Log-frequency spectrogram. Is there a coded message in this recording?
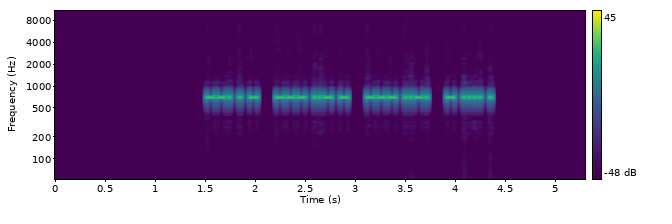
Yes: Morse code from 1.5 to 4.4 s, heard as a keyed tone, about 46 wpm, 690 Hz. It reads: GET OUT OF THE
